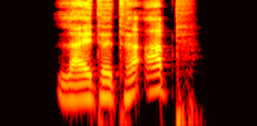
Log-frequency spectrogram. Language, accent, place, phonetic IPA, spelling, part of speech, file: German, Germany, Berlin, [ˌlaɪ̯tətə ˈap], leitete ab, verb, De-leitete ab.ogg
- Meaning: inflection of ableiten: 1. first/third-person singular preterite 2. first/third-person singular subjunctive II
